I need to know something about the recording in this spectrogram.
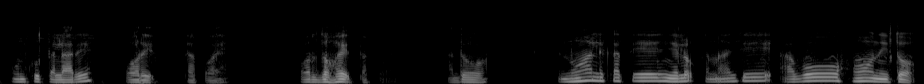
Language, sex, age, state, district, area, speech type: Santali, male, 45-60, Jharkhand, East Singhbhum, rural, spontaneous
